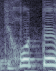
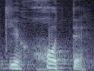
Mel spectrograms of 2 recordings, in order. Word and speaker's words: Quijote: la jota ublar castellana no se dice Don Quijote sino tu Quijote esta parte es se llama la ula entonces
